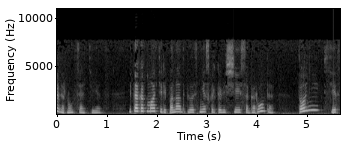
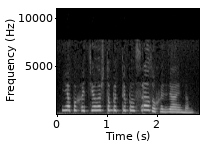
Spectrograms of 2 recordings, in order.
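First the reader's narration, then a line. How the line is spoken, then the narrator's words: Sighing. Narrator (Russian): вздохнула Стефани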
